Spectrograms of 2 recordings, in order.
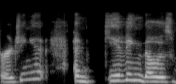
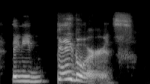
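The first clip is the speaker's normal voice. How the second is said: normal talking voice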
